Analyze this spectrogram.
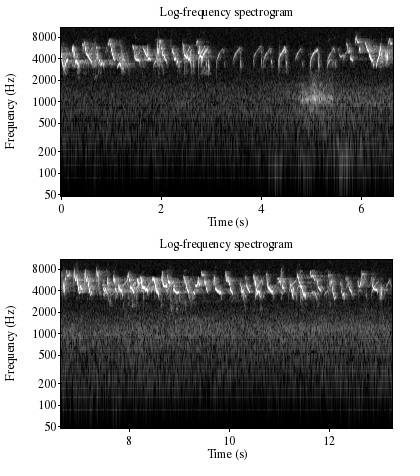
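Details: Warbling white-eye singing a long unbroken stream of rapid, high, jumbled twittering notes.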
